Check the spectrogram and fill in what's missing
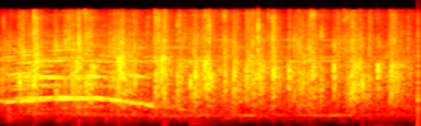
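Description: A church congregation applauds loudly and steadily, dense clapping filling the room with scattered cheers and a high sustained whistle-like tone early on.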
